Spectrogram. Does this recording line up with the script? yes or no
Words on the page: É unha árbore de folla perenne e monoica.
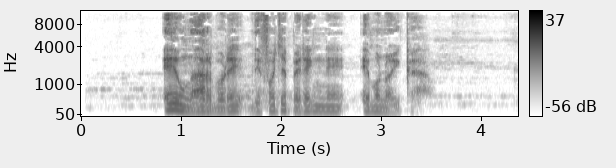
yes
